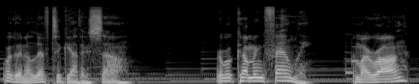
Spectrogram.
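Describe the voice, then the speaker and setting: A man playing a tough but kind, doting yakuza in a manga dub, swinging from blunt and gruff to excitable. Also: on the low side, a little fast. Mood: gruff, caring. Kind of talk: animated manga dub character acting. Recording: voice over background music.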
